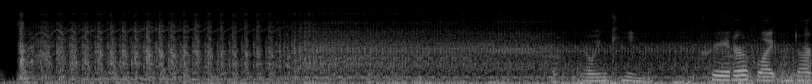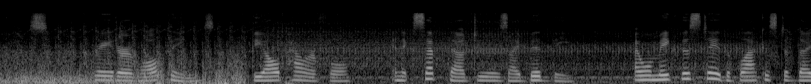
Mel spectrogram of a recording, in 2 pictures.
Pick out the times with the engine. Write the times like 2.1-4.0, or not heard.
0.0-16.2.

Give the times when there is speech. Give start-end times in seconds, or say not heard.
5.8-16.2.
